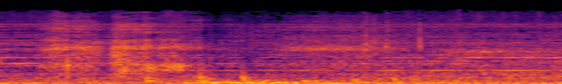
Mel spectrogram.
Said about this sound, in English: I can hear your heartbeat.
